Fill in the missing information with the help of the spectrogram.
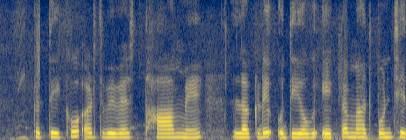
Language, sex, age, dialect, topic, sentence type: Maithili, female, 41-45, Bajjika, agriculture, statement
